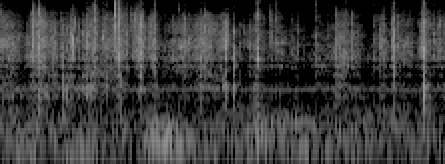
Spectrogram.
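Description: Fingernails scratch across the plastic sequins of a BH Cosmetics mermaid sequin makeup pouch, flipping them from pink to silver. The result is a dry, bright, crinkly scratching with a rapid patter of sharp ticks and almost no low end.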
